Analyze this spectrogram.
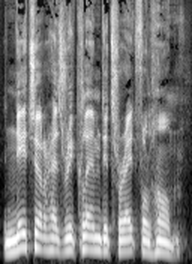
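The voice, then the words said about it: Put-on accent imitating Yuri. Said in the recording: “I had to do the accent, guys. I hope you enjoyed that. ... I'm working on the Yuri character right now.”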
